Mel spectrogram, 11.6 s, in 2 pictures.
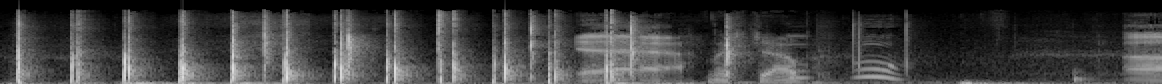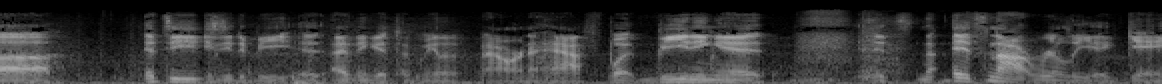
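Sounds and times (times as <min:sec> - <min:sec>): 
applause: 0:00.0 - 0:03.8
laughter: 0:02.9 - 0:04.0, 0:05.6 - 0:09.6, 0:10.2 - 0:11.6
speech: 0:03.6 - 0:04.6, 0:05.4 - 0:11.6.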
